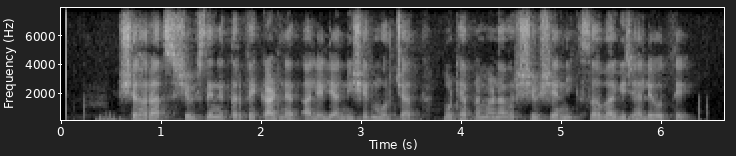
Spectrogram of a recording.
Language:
Marathi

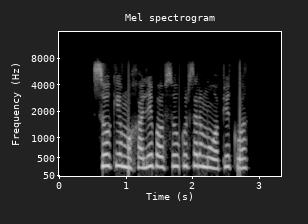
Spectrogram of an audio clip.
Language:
Pashto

